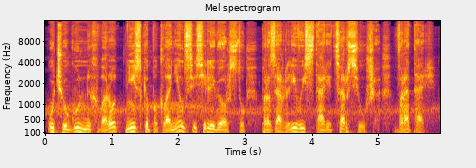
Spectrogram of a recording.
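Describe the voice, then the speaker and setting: An actor narrating a monastery tale in a radio play, lyrical and measured, with dramatic pauses. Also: male voice, sits low, expressive, warm tone, slight background noise. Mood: hushed, storytelling.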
